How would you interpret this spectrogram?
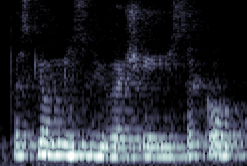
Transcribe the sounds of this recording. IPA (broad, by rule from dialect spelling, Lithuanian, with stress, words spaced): pɐˈsʲkʲɛʊ ˈmʲiːsʲlʲɪjʊ ˈɐʃ ˈjɛɪ iː sɐˈkɐʊ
